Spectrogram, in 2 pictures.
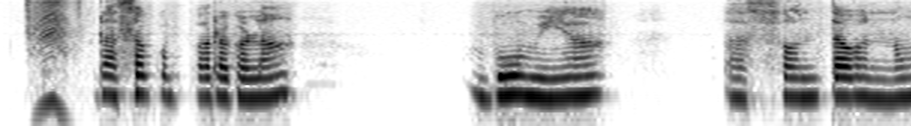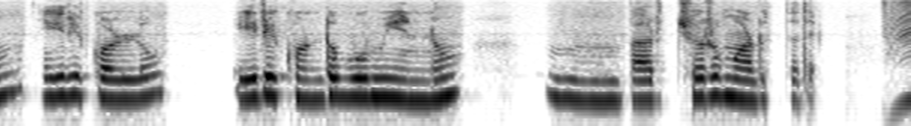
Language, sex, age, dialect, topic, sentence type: Kannada, male, 41-45, Mysore Kannada, agriculture, statement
